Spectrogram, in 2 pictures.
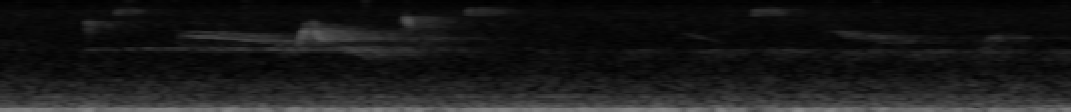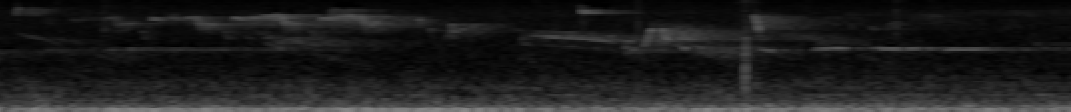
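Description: Birds chirping and calling over a steady low outdoor rumble, with a single faint click about seven seconds in.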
